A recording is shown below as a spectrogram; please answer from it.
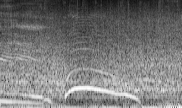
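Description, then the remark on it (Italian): A burst of dense, steady applause fills the whole moment, loud, with a long rising-and-falling whoop or whistle riding over the clapping. “un applauso a noi.”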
